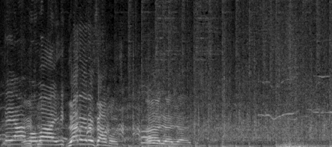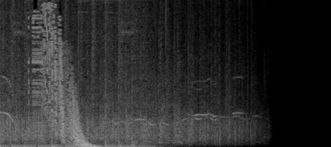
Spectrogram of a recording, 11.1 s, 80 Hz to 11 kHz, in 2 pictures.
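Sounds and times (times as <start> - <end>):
tv bumper music with low beat: 4.4 - 8.2
falling whoosh sound effect: 4.6 - 8.0.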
